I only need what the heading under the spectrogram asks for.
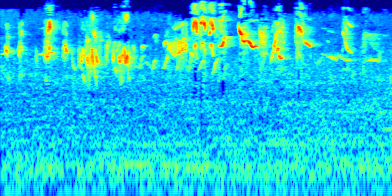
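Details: Ngeriwik song of the peleci, or Oriental white-eye, played to teach birds ngeriwik and ngepelong; very fast, dense high twittering, about three notes a second in bursts, with squeaky buzzy chips.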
